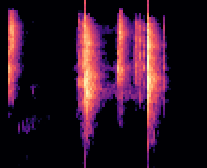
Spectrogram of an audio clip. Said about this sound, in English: Now let's crack open a cold beer and let's get after it.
